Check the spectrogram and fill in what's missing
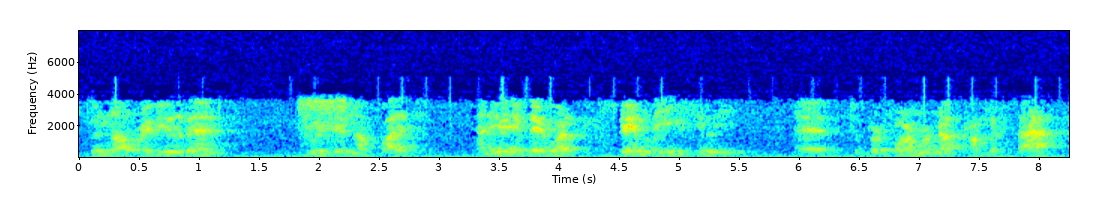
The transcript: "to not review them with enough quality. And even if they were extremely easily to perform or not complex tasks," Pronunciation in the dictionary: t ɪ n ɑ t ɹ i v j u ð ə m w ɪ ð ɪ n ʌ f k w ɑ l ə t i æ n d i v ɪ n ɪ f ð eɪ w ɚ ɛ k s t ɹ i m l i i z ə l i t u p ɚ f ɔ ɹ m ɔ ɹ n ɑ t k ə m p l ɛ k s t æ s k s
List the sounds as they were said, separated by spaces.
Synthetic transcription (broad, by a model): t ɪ n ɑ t ɹ i v j u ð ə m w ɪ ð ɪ n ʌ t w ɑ ə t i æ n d i v ɪ n ɪ f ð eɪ w ɚ ɛ k s t ɹ i m l i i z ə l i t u p ɚ f ɔ ɹ m ɔ ɹ n ɑ t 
